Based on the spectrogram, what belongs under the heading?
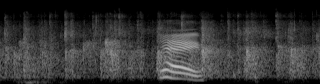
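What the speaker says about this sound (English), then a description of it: "And yes, you can clap." A gallery audience at an art exhibition talk claps briefly, with a voice calling out a cheer over the applause and talk continuing around it.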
